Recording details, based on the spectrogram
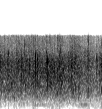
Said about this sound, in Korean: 이렇게 뜨거운 박수로 불러내 주셔서 이야기 시작하기 전에 다시 한번 감사 인사드립니다. 고맙습니다.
